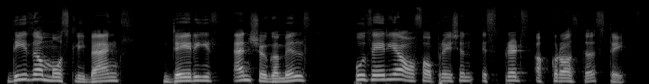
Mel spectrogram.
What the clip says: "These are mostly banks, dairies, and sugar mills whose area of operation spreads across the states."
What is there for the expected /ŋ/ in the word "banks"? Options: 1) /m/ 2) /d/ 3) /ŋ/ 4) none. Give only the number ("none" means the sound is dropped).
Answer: 3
